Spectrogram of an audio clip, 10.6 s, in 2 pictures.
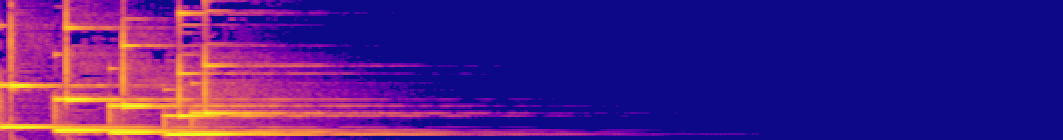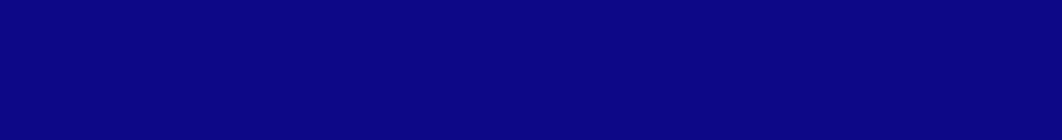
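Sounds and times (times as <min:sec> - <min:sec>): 
music box melody: 0:00.0 - 0:02.0.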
